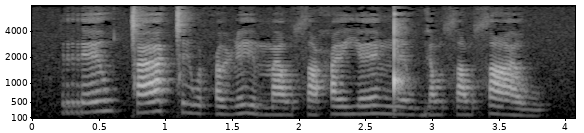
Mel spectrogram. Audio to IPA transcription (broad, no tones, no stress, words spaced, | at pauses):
rɛw ǀa ǀɪwħʊɳe mawsˤɪħɛjɛ ŋ͡ǃɛwɡɪwsˤɪwsˤaw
